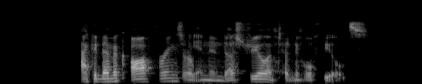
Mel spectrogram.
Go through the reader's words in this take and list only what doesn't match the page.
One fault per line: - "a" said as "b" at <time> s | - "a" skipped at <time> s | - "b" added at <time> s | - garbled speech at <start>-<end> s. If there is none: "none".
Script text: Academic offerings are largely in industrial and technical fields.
- "largely" skipped at 1.9 s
